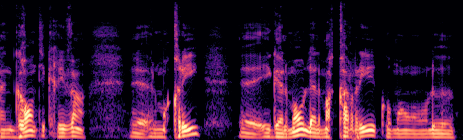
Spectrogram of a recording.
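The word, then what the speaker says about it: al-Maqqari: Et donc, sa famille, Al-Maqri, on a un grand écrivain, Al-Maqri, également, Al-Maqarri, comme on le prononce, de Tlemcen, et qui nous a laissé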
